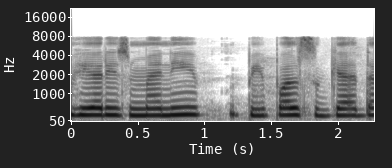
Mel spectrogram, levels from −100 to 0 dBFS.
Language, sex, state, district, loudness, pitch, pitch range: English, female, Jharkhand, Garhwa, -14 LUFS, 245 Hz, 235-250 Hz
